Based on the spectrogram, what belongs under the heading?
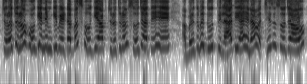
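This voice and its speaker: A woman's voice: extremely high pitch, brisk, pushed and bright. A woman voicing a tired young village mother in a doll story, talking in a sleepy, pleading way.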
